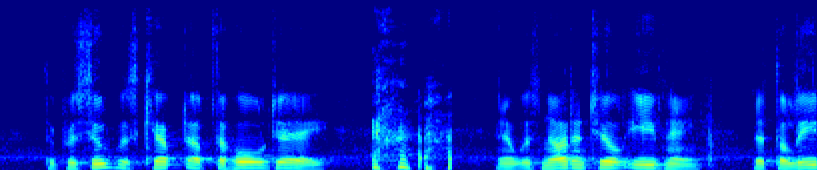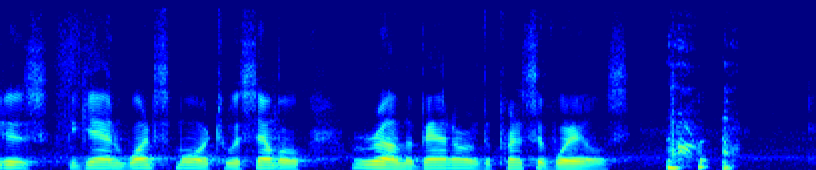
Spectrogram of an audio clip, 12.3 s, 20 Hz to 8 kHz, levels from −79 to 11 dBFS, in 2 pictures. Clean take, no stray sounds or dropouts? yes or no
no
